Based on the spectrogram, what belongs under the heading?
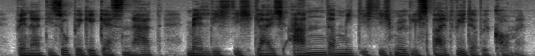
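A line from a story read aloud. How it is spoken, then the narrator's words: Whispered. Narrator (German): flüsterte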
